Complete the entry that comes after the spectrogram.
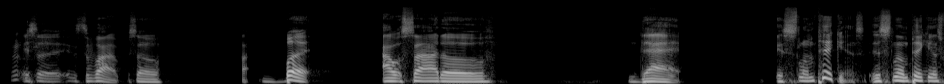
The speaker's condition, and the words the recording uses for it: Stuttering. It's like, and I stutter, so it's like, all right.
